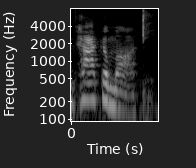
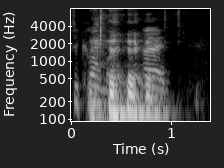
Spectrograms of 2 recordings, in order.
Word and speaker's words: Tacoma: this guy's local and his office is in takama no I'm just kidding it's pronounced Tacoma it's an inside joke because I have a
